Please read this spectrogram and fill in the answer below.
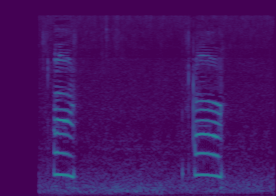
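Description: A cat meowing twice: two short meows about two seconds apart, over a faint hiss.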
